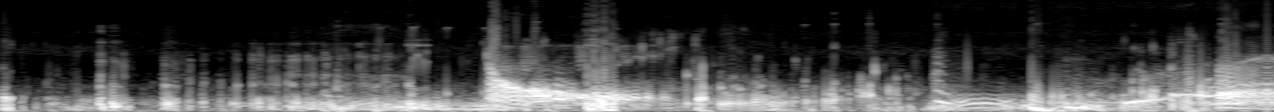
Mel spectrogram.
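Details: Stomach growling (borborygmi): loud, continuous gurgling and growling from the belly with squeaky rising tones.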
